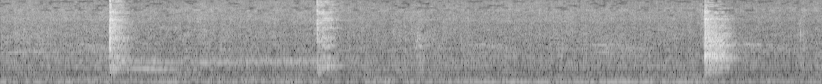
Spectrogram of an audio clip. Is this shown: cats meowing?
no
